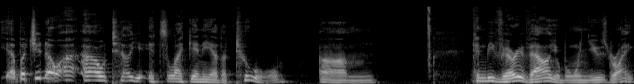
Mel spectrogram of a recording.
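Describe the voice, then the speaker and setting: With an American accent, a man speaks at a moderate pace using very wide pitch swings, heard in a very clean recording with a silent background. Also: medium pitch for a man. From Florida. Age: 50s. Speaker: vascular surgeon. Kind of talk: casual interview.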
